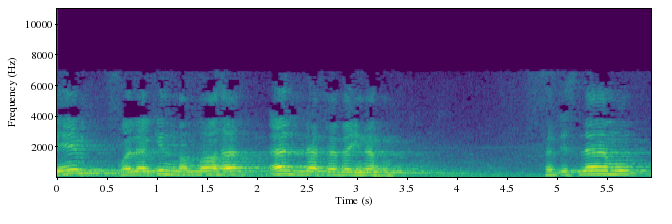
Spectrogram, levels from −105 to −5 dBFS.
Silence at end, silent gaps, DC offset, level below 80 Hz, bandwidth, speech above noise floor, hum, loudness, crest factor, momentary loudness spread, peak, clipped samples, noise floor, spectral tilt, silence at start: 0 s; none; under 0.1%; -54 dBFS; 6.6 kHz; 26 dB; none; -20 LUFS; 16 dB; 16 LU; -4 dBFS; under 0.1%; -45 dBFS; -8.5 dB/octave; 0 s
